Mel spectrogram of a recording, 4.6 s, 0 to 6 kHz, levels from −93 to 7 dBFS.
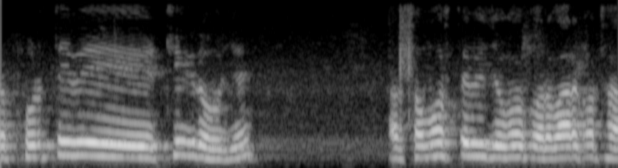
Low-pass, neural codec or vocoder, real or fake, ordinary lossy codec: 5.4 kHz; none; real; none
